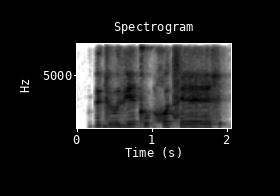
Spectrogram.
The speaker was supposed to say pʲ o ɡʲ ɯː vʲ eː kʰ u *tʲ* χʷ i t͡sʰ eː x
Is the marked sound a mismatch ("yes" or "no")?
yes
